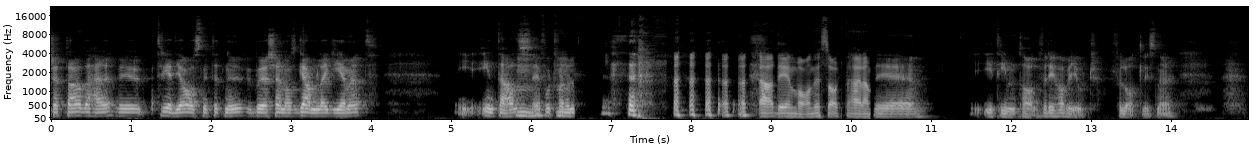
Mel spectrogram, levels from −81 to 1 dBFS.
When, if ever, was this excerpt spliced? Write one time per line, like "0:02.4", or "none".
0:06.5
0:07.7
0:10.2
